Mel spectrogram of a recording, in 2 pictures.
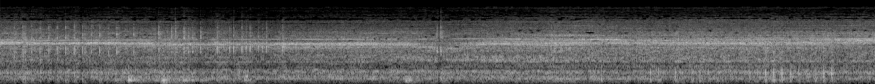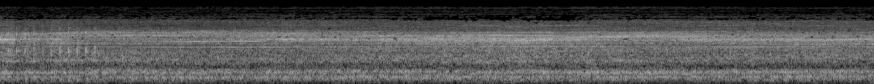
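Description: Miyako electric hand mixer running steadily, its beaters whipping buttercream in a metal pot. The motor gives a constant whine that drifts slightly in pitch.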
